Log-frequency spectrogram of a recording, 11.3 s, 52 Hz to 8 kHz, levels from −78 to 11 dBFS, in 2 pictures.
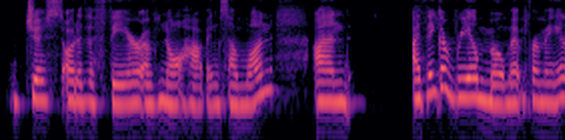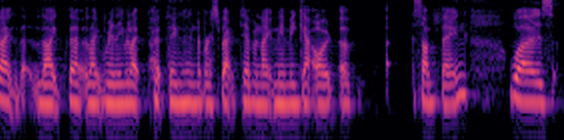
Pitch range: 195-240 Hz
